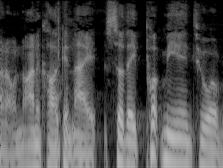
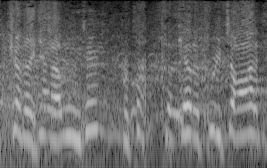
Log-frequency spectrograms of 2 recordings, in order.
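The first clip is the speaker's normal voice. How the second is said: preacher call-out; 11 semitones higher than usual. Retold or imitated. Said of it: "I'm like".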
